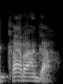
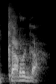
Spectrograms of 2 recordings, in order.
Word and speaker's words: Karaga: You say Karaga. Correct pronunciation. Caragga. Cara.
